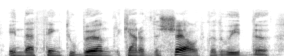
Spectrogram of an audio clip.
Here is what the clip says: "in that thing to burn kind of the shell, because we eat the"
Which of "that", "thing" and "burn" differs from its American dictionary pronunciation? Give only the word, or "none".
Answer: none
